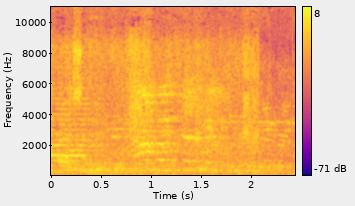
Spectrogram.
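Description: Crowd chatter: many people's voices talking at once in a busy public space.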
